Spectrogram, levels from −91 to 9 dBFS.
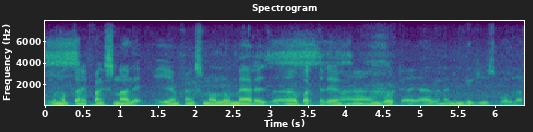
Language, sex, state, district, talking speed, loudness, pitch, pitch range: Telugu, male, Andhra Pradesh, Sri Satya Sai, 160 wpm, -17 LUFS, 105 Hz, 100-110 Hz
